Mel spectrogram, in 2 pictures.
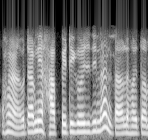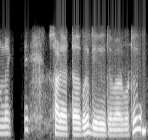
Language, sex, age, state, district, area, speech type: Bengali, male, 18-30, West Bengal, Paschim Medinipur, rural, conversation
